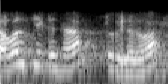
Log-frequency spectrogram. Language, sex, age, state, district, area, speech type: Marathi, male, 30-45, Maharashtra, Buldhana, rural, conversation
